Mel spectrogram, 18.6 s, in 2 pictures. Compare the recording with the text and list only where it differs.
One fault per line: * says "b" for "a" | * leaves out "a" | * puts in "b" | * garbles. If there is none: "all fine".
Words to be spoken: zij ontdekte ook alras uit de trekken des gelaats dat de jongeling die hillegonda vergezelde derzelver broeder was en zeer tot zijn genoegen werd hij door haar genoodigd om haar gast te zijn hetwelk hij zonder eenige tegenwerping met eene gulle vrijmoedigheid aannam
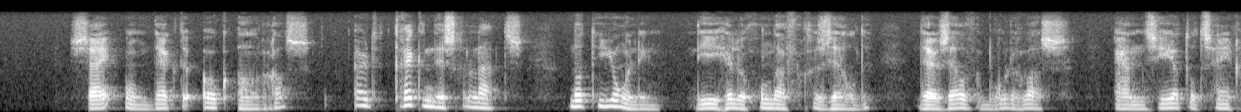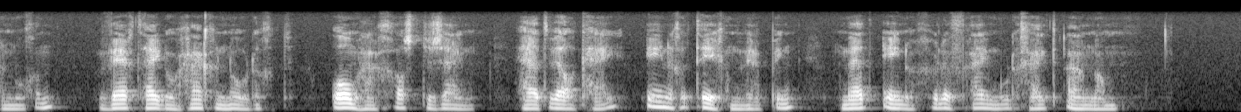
* leaves out "zonder"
